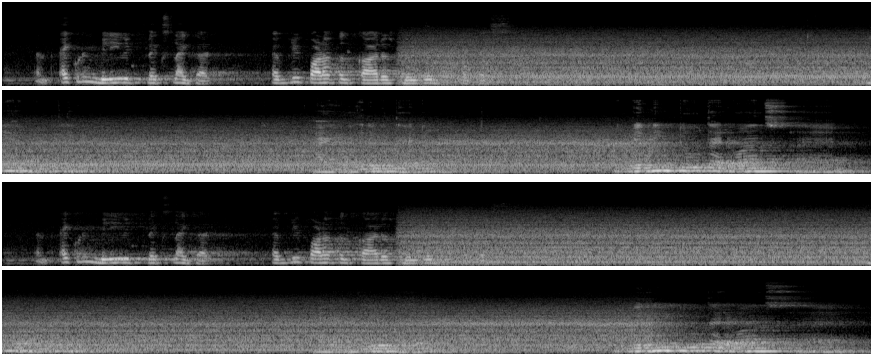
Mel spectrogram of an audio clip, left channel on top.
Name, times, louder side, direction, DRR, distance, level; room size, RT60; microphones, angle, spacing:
voice 1, 0.3-2.1 2.7-4.9, left 3 dB, 35° left, 7 dB, 0.5 m, -23 dB
sound 1, 3.9-15.2, equal, 35° right, 4.3 m, -27 dB
voice 2, 8.6-9.5 11.8-12.8 14.8-17.2, equal, 50° left, 2 dB, 4.4 m, -22 dB
23.0 x 19.0 x 8.2 m, 2.6 s
head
